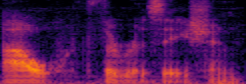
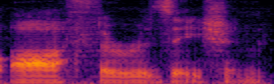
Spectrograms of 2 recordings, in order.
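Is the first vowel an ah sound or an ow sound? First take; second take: ow; ah. First: The first vowel glides like an ow sound. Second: The first vowel is an open ah sound. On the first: The speaker calls it wrong. "saying that like ow" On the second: The speaker calls it right. "just say a ah sound. So authorization instead of"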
